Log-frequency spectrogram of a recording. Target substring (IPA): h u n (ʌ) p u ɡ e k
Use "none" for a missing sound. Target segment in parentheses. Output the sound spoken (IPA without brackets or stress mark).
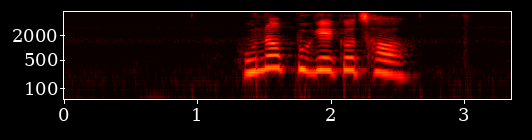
ʌ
